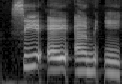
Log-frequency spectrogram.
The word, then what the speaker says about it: came: rasheed i'm noticing that the snap word came has a silent e at the end the e doesn't make a sound but it makes the a make the long vowel sound next we spell it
